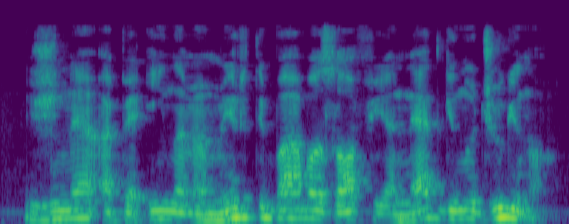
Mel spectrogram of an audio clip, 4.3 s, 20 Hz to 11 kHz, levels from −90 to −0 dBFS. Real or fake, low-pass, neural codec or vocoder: real; 7.2 kHz; none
